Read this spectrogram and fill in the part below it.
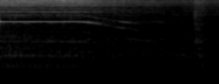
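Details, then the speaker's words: Garage door opener run from wall button with trolley disengaged: high motor whine runs then winds down with no drive or door-travel noise; motor runs but door stays put, fixed by re-engaging trolley. "The motor it's moving. You can hear the motor, but it won't close. It's not doing anything."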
